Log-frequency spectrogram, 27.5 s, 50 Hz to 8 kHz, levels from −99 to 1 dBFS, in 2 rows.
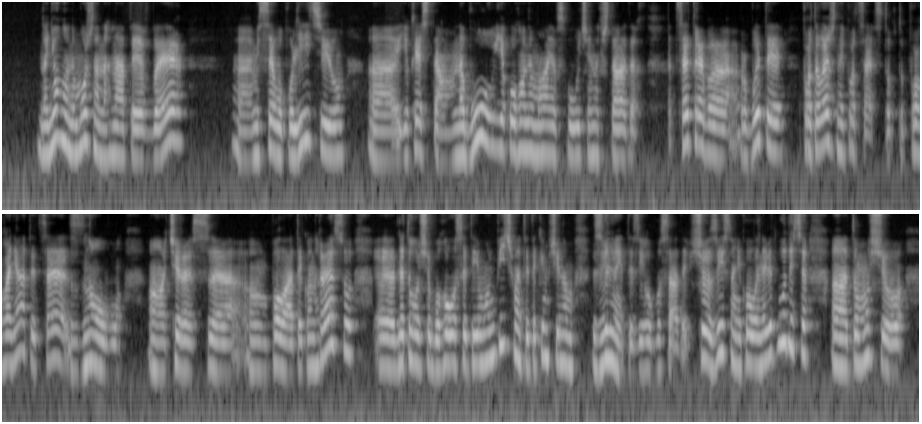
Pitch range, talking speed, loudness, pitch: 185-230 Hz, 105 wpm, -30 LUFS, 205 Hz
